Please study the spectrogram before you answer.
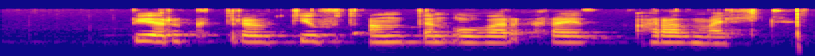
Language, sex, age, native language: Icelandic, female, 15, Polish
